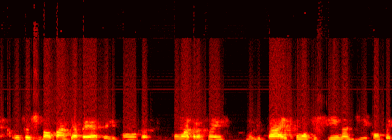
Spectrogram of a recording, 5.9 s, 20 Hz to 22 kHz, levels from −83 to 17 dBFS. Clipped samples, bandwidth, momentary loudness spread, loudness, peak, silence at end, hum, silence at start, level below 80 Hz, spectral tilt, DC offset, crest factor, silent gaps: under 0.1%; 16.5 kHz; 15 LU; -17 LUFS; 0 dBFS; 0 s; none; 0 s; -56 dBFS; -5 dB/octave; under 0.1%; 16 dB; none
